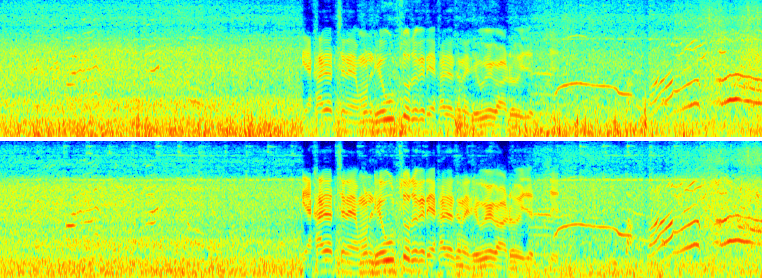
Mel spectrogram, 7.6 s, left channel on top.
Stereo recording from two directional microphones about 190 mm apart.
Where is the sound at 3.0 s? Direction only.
Centre (ahead or behind).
